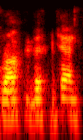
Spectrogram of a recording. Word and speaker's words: roc: a French accent yeah it's basically just rock I think I'd just say rock rather than potentially being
